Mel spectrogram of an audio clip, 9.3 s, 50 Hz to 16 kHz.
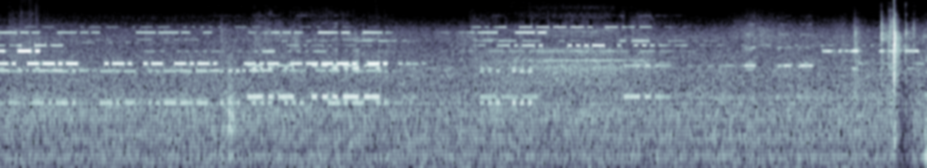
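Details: QRP Pixie transceiver kit after replacing a bad LM386 audio amplifier chip that caused hum, heard through low-impedance headphones: quiet hiss with faint high tones and no low hum; receiver audio now clean.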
